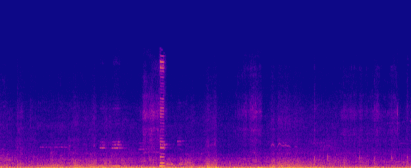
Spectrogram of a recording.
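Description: Single-cylinder KTM Duke motorcycle engine running steadily at low speed in slow city traffic, with several short horn beeps between about one and three and a half seconds in.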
